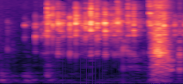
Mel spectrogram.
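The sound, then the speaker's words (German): Dice clatter and rattle across a hard surface in a quick burst of sharp clicks, ending with a louder, scraping tumble. Fairly loud, with no talking. “Willst du noch einmal würfeln? Einmal würfeln wir noch.”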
